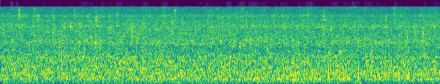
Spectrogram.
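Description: Heavy rain and rushing floodwater in the mountains make a steady, dense wash of noise that holds even, with no breaks or voices, throughout the short stretch.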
